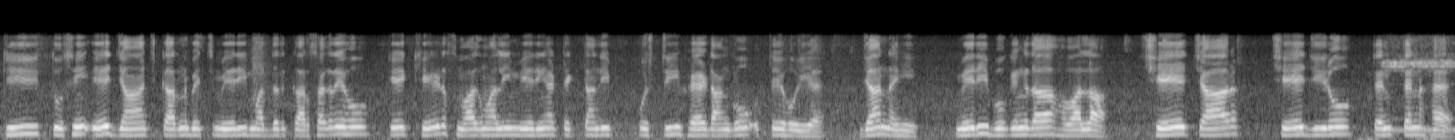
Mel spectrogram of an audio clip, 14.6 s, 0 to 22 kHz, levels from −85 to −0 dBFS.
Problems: background sounds at intervals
